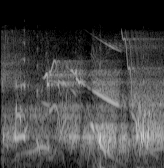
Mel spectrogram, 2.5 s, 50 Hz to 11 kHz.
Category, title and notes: Soundscapes > Synthetic / Artificial
LFO Birdsong 58
Description in master track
